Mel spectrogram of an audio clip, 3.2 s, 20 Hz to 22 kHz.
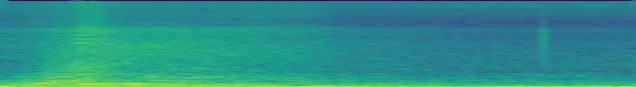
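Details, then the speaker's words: Mercedes 600 SEL V12 with EGAS throttle computer, cold engine just restarted, loud air pump: a quick rev blip settles into a smooth even idle with a steady low hum. Both throttles work; normal revving. "And of course the vehicle itself, as you look at the temperature, is still not warm, so it's pretty cold, but it runs pretty well. Both throttles work just fine."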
